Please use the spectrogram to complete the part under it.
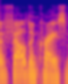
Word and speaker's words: Feldenkrais: So what is the Feldenkrais method? Am I saying it right in the first place? – Yeah, you're saying it right. The Feldenkrais method, it's a German last name.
